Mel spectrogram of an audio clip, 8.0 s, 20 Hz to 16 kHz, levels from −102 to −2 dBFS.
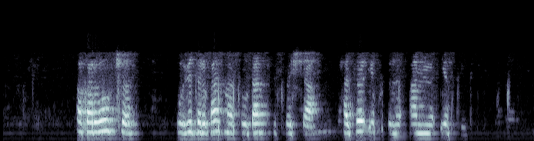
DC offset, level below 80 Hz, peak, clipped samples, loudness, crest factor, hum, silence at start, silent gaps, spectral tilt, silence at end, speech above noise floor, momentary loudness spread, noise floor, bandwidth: under 0.1%; -60 dBFS; -2 dBFS; under 0.1%; -17 LUFS; 18 dB; none; 1.15 s; none; -10.5 dB/octave; 1.3 s; 64 dB; 15 LU; -80 dBFS; 4 kHz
